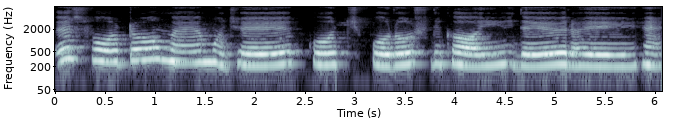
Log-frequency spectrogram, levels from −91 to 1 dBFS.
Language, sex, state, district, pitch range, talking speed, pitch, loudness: Hindi, female, Madhya Pradesh, Umaria, 220-260 Hz, 100 wpm, 235 Hz, -15 LUFS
